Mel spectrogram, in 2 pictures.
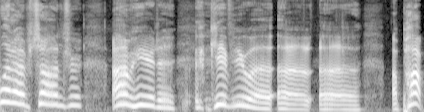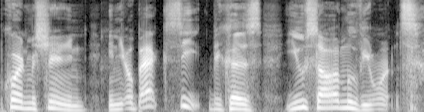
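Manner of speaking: rasping, rough-edged delivery. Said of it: "Exhibit had a very rough and raspy voice".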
